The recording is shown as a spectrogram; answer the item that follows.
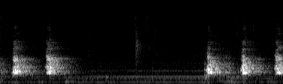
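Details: Navi and Nyla, two American Bully dogs, give two gruff barks, fall quiet for about two seconds, then bark three more times in steady rhythm.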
